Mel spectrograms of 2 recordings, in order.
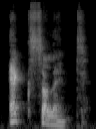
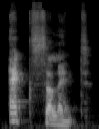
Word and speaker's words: excellent: tenemos tres letras e la sílaba de medio es la no tónica la que no es acentuada para nada y por eso se pronuncia a con el shua mientras que las otras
